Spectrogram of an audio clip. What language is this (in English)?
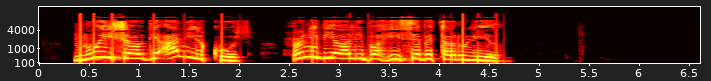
Dargwa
